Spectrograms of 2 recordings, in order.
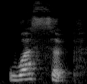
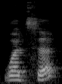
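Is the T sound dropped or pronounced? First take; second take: dropped; pronounced. First: The T sound is dropped entirely. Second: The T sound is clearly pronounced. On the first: All three words are contracted together. "On ne prononce plus le T" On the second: Only the words what and is are contracted. "soit vous contractez what is"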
